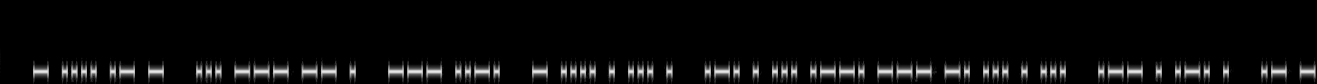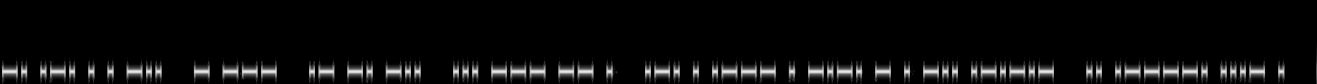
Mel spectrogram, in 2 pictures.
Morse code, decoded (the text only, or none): THAT SOME OF THESE RESPONSES WERE AGREED TO AND SOME REJECTED. I'VE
